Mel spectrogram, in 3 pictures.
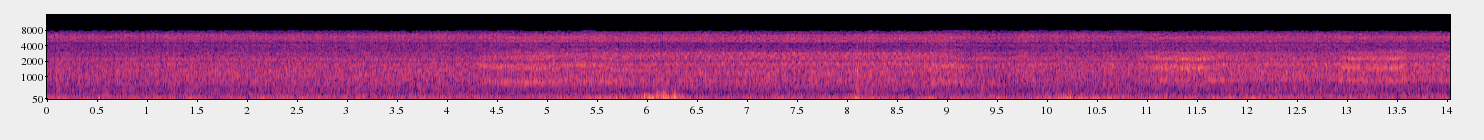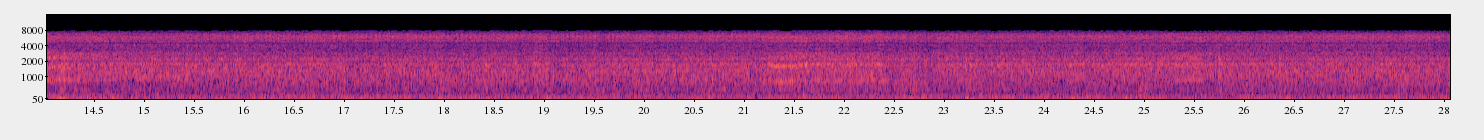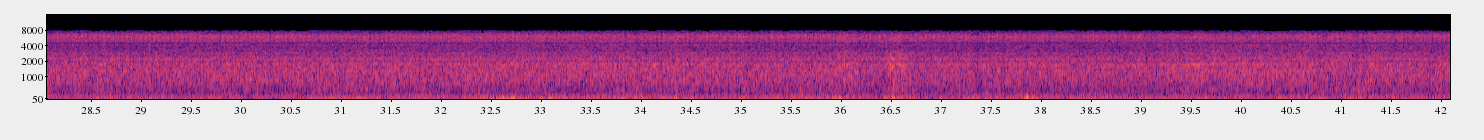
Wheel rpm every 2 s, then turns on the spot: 230, 240, 220, 200, 200, 220, 230, 230, 230, 230, 230, 230, 230, 230, 230, 230, 230, 230, 230, 230, 230.
none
